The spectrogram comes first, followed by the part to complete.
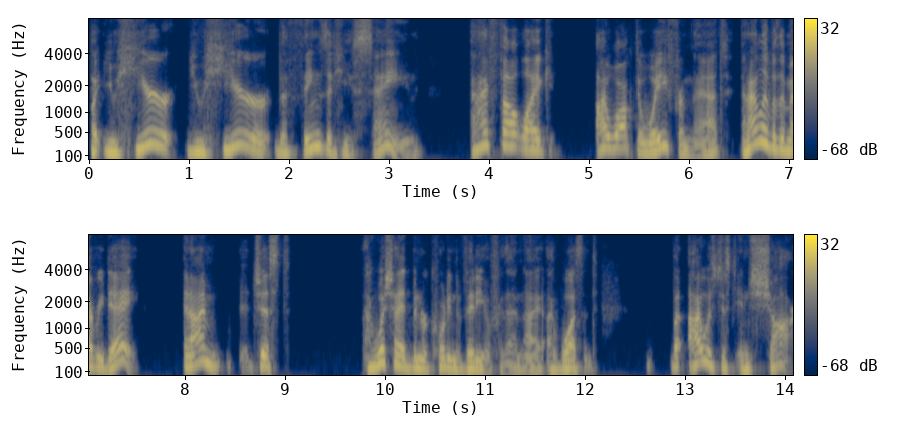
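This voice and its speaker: A man with a fairly high pitch talks at a moderate pace, his pitch swinging very widely. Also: quiet background. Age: 40s. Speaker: parent caregiver and blogger. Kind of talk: personal interview testimony. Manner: halting, many repetitions and fillers.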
